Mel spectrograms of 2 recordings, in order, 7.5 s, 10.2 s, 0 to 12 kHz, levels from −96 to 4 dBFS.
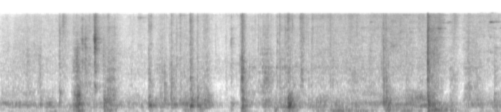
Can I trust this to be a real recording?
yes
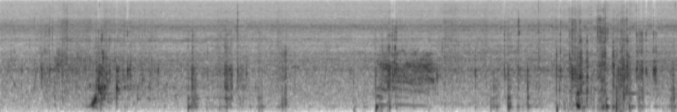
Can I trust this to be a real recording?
yes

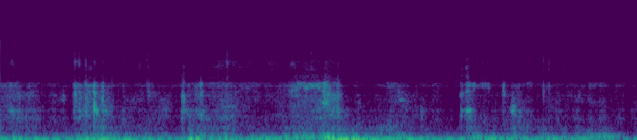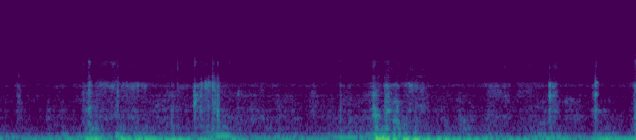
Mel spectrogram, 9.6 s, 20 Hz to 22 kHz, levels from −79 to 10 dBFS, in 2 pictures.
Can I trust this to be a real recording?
no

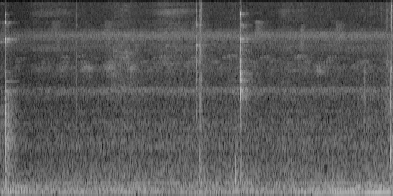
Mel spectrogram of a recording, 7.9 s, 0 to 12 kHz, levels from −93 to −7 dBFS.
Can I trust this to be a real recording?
yes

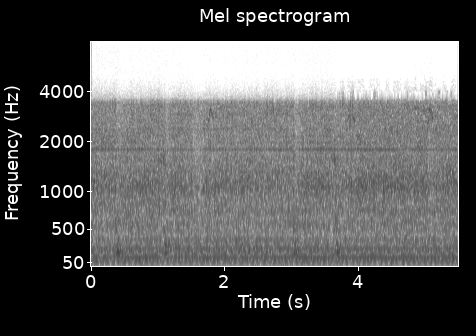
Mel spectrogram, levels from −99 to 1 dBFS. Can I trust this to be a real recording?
yes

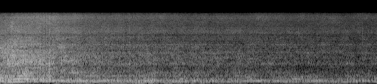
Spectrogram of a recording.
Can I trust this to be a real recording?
no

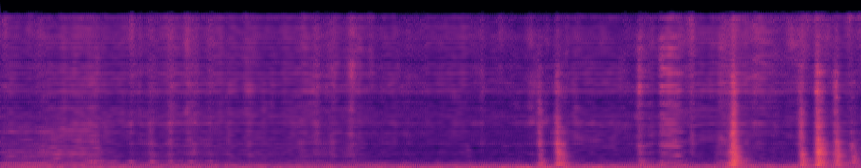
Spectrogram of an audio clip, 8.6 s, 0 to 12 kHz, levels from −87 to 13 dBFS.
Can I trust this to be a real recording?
no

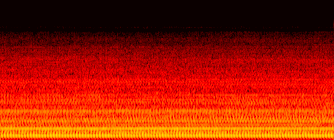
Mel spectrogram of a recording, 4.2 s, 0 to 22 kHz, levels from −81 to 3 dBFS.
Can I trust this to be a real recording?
yes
